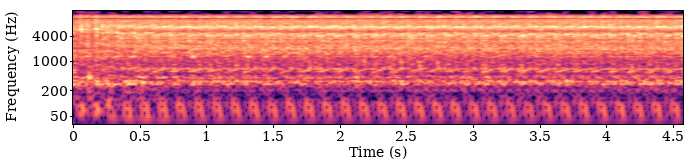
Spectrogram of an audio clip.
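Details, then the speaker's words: Honda CT70K1 spun over with a drill after getting spark and priming with fuel: steady fast chuffing with even compression pulses but it never catches; cranks without starting, possibly flooded spark plugs. "might have flooded the spark plugs there's too much fuel"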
